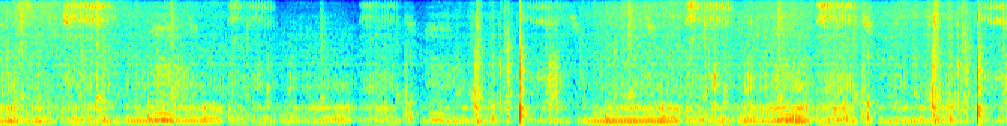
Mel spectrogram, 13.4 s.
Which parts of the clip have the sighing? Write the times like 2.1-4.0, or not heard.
2.0-2.6, 5.7-6.2, 10.2-10.7.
